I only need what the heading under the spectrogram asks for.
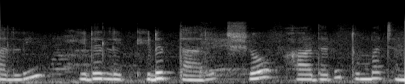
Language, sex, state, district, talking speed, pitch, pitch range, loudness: Kannada, female, Karnataka, Bellary, 120 wpm, 240 Hz, 225-275 Hz, -17 LUFS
